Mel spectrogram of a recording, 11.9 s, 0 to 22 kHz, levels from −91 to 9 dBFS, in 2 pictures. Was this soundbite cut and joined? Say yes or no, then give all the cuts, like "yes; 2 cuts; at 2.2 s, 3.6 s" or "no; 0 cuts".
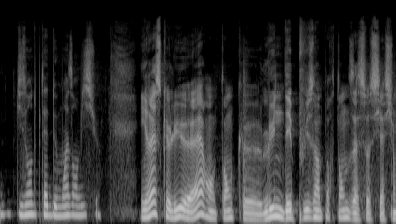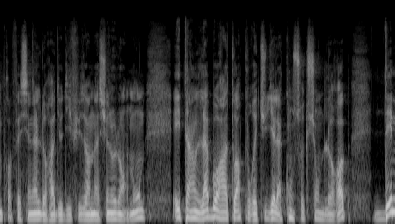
no; 0 cuts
